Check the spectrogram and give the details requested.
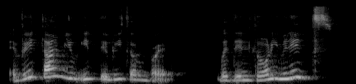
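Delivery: soft, hushed, put-on Indian English accent. Practicing a line learned from Sadhguru: Sadhguru impression with Indian accent. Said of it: "practice saying that with an Indian accent 'cause I learned that from Sadhguru".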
